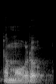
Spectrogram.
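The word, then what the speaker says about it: tomorrow: लेकिन इस मामले में दो तीन शब्द अपवाद है। जैसे टी ओ एम ओ आर आर ओ डब्ल्यू इसको कहेंगे टुमोरो।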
